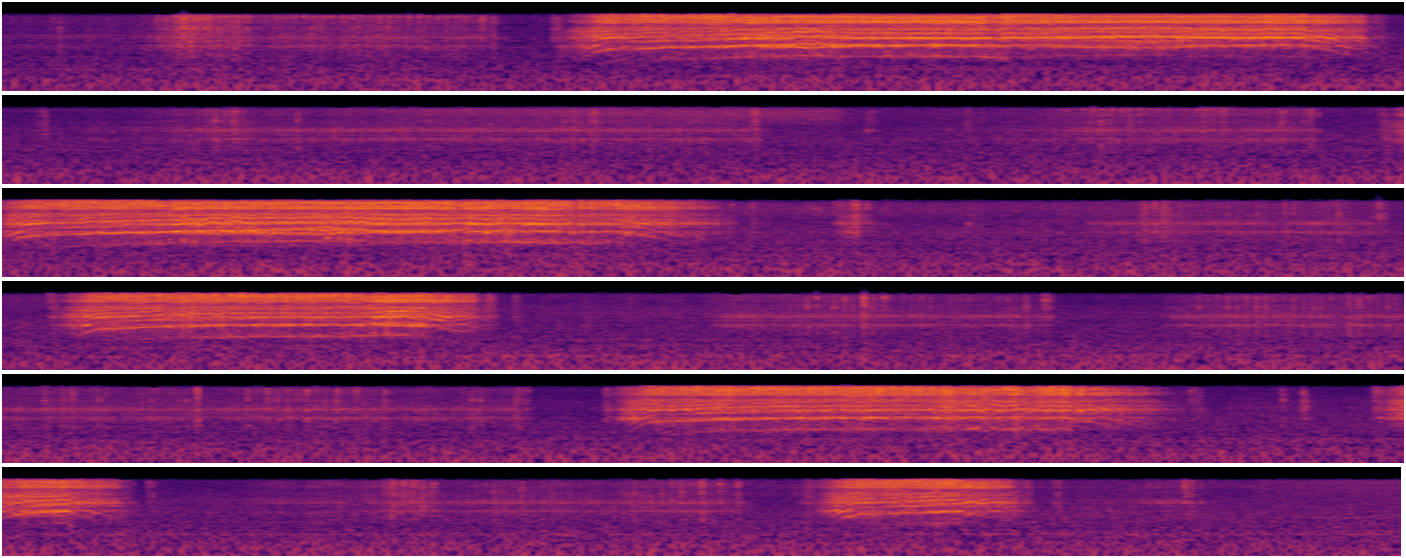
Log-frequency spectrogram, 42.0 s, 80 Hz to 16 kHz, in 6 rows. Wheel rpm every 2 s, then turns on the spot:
20, 80, 160, 60, 20, 10, 20, 130, 100, 10, 50, 90, 20, 20, 30, 60, 120, 30, 20, 40, 20.
0-2 6-10 18-20 24-30 34-38 40-42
